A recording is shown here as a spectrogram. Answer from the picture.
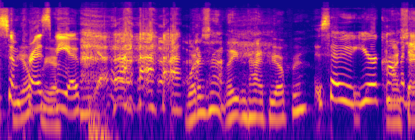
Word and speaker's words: hyperopia: Latent hyperopia?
